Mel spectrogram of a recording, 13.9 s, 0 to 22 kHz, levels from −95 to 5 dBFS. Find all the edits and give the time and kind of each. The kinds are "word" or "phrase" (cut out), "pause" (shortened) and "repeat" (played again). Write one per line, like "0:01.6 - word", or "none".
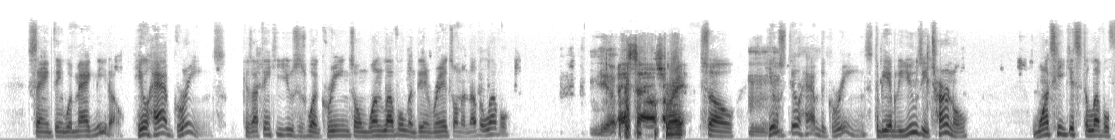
0:01.6 - pause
